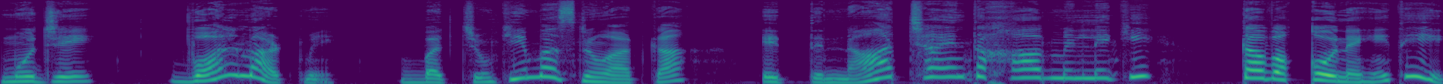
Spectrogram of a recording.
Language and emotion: Urdu, surprised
